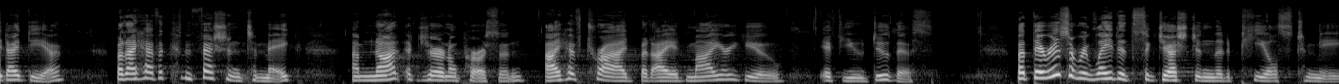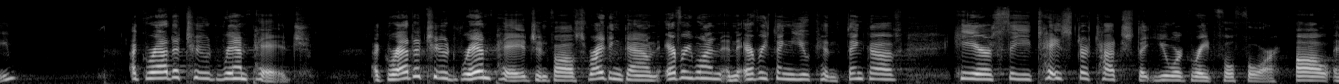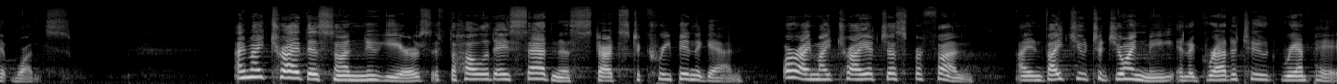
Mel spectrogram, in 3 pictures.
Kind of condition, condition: setting, large echoing room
